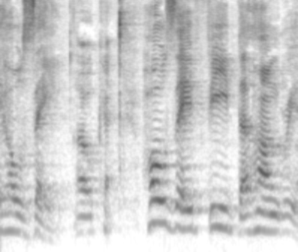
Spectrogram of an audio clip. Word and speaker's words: Hosea: Some people say Hosea, Hosea, but I say Jose.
